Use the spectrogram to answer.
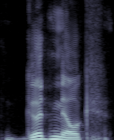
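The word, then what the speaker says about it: Good Mylk: for the audience listening good milk um is spelled g o d m y l k so just so people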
